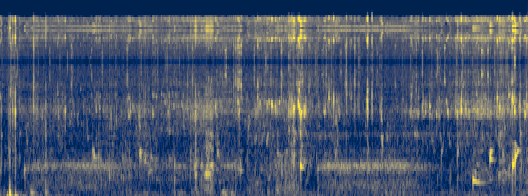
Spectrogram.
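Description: Underwater sound picked up by a submerged camera: muffled water noise with scattered clicks and knocks, and two longer stretches of muffled hum.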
